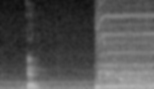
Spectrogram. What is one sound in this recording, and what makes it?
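A hand blender whirs in a jar.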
